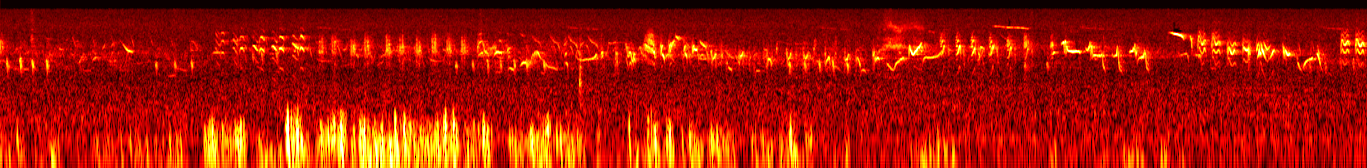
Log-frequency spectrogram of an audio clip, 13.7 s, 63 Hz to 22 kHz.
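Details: Icterine warbler singing in June in Dyngelandsdalen, Bergen, Norway, recorded 2020: a fast, varied, chattering song of squeaky, nasal and whistled notes that runs on without pause, over low wind rumble.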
